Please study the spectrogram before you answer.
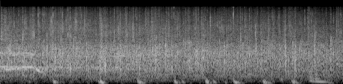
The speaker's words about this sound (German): auf guten Anraten meiner wunderbaren Frau, ohne die das alles nicht möglich wäre. Ein Applaus.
